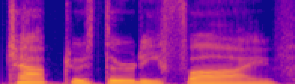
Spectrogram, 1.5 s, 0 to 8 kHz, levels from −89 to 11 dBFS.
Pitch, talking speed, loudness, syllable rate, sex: 170 Hz, 120 wpm, -15 LUFS, 3.7 syllables/s, male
